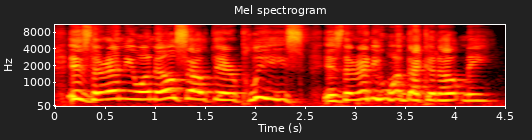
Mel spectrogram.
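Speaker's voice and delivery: high, loud call for someone else; panicked shout. Acted. Hiker refusing God's advice, shouting for another rescuer. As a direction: yell past God's answer for anyone else. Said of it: "and then shouts".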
